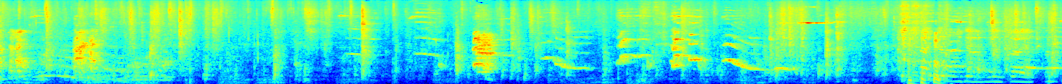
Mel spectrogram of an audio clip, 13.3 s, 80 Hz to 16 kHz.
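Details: Rhodesian Ridgeback puppy from the Makao Line kennel, born 9 September 2016, indoors: a run of thin, high whimpers and whines, several sliding downward in pitch, some short and repeated, with a woman speaking Russian at the start.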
